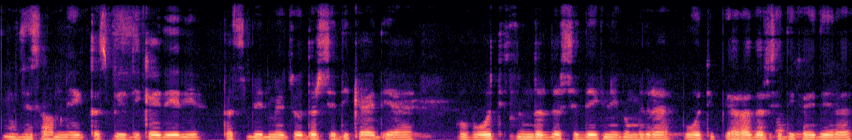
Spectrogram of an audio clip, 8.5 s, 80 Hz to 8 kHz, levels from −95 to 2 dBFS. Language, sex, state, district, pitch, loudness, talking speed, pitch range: Hindi, male, Rajasthan, Bikaner, 135 Hz, -16 LUFS, 230 wpm, 135-140 Hz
